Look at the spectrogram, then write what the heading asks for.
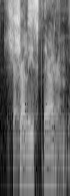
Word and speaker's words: Charlize Theron: my favorite example is atomic blonde with Charlize Charlize Theron's yeah that's how you say her name I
